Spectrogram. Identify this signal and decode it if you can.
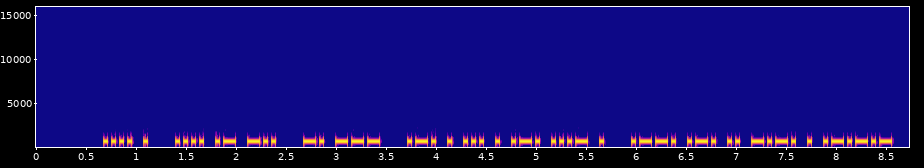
Morse code, heard as a keyed tone, about 32 wpm, 700 Hz. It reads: HE HAD NO RESERVE PRICE.
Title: Sentences from Top 1000 Words - Review Part 6 - 30wpm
